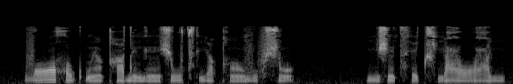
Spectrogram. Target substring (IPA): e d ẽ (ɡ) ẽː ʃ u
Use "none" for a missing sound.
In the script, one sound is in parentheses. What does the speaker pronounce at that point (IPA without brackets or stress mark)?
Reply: ɡ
